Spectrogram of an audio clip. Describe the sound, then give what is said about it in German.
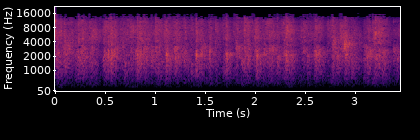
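Steady applause from a church audience thanking its volunteers, a dense wash of many hands clapping at once, sustained and fairly loud throughout with no talking over it. “Lass uns mal einen Applaus geben.”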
